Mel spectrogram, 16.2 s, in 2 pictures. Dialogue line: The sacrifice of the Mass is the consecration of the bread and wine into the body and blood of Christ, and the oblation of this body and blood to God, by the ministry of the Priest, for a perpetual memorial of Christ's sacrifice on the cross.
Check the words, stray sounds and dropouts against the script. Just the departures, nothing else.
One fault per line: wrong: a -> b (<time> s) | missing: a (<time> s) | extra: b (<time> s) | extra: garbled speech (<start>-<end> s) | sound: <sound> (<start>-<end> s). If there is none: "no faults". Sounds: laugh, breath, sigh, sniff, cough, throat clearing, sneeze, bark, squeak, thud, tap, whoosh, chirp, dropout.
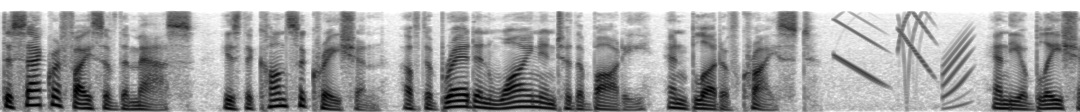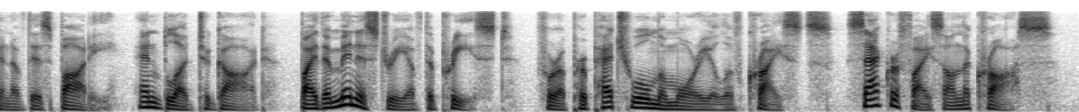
sound: chirp (6.2-7.3 s)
